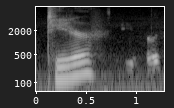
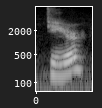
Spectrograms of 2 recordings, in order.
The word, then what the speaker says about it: Tyr: going to talk about t y r how do you say that tier oh herpes wants me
